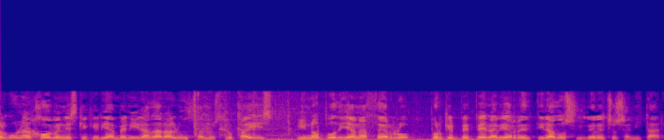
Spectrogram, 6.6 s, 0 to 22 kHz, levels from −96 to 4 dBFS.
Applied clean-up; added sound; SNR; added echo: none; Engine; 16 dB; none.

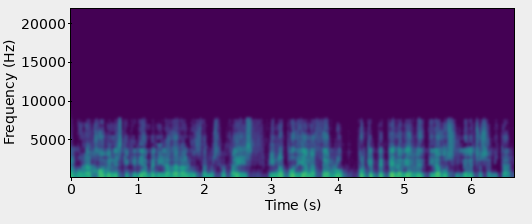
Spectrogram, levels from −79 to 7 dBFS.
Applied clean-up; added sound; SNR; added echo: neural separator model SepFormer DNS4.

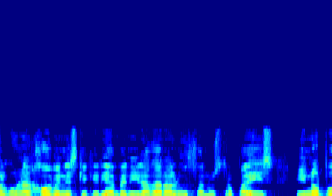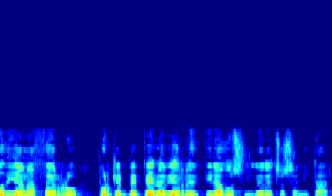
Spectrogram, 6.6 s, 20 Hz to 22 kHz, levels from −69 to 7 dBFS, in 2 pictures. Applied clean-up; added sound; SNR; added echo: none; none; none; none.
